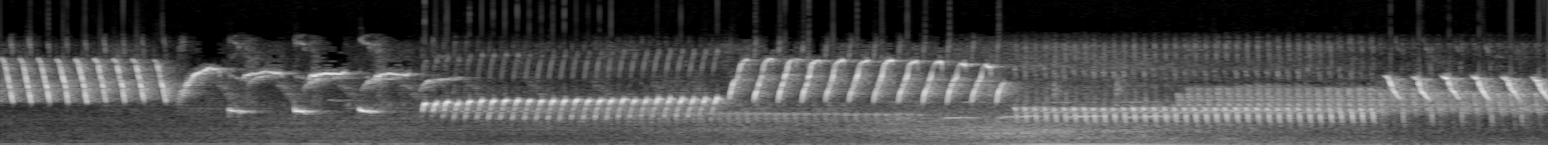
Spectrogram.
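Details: Salsa-style canary singing live, used to teach a young bird to sing; a continuous high song of fast trills and rattling tours, each held a second or two, switching between buzzy low rolls and sharp high repeated notes.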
